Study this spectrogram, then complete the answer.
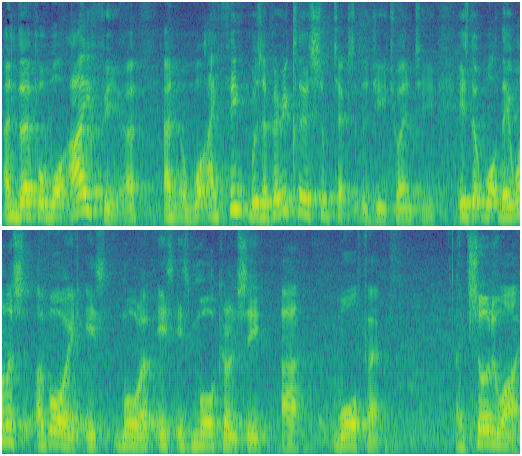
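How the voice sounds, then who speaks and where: A man's fairly high voice at a moderate pace, with lively intonation, audible room echo, and light background noise. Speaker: economics commentator. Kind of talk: panel discussion. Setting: stage with audience. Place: meeting room.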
